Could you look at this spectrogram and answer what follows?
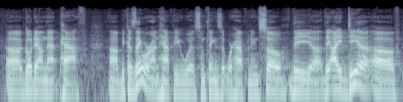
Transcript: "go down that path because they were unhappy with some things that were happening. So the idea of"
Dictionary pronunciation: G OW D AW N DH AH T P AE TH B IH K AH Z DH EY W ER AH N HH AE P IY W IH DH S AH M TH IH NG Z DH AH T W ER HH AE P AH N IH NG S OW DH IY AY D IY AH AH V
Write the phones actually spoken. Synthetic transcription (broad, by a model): G OW D AW N DH AH T P AE TH B IH K AH Z DH EY W ER AH N HH AE P IY W IH DH S AH M TH IH NG Z DH AH T W ER HH AE P AH N IH NG S OW DH IY AY D IY AH AH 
